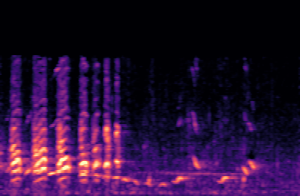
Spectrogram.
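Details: Caged greater green leafbird singing during running-water therapy, opening with a fast burst of sharp chattering notes, then a few softer slurred whistles that dip and rise.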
